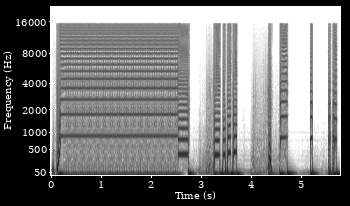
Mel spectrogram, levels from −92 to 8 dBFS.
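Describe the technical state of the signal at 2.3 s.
A system hang loop runs from 0.30 to 2.55 s. The system froze while the audio hardware kept replaying its ring buffer, so one 46.4 ms piece repeats 48 times, which fits a 2048-sample buffer. It is heard as a rapid mechanical stutter at 21.5 Hz.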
